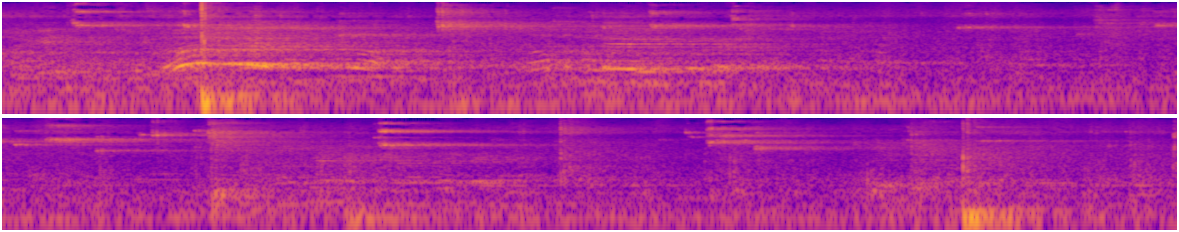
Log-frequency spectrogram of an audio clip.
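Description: A ball thumps when kicked and hits the netting.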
